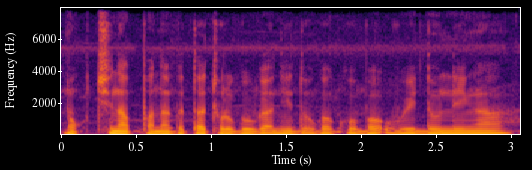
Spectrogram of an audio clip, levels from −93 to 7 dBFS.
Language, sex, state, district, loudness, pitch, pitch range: Garo, male, Meghalaya, South Garo Hills, -18 LUFS, 130 Hz, 130-135 Hz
